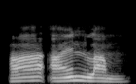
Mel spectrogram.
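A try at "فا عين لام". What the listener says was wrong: জি মাশাআল্লাহ, এটা বলেন।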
